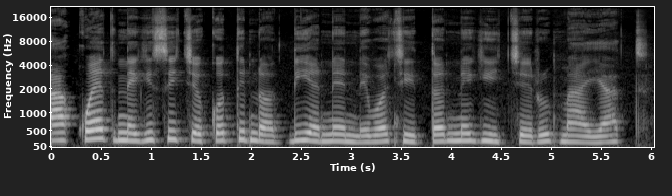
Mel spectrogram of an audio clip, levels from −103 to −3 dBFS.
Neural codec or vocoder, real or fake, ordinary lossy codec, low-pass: none; real; none; none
